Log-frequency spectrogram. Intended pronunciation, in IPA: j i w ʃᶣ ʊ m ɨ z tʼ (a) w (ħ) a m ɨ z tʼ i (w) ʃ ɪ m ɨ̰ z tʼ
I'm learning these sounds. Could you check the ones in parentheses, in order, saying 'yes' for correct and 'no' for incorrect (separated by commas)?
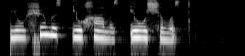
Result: no, no, yes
